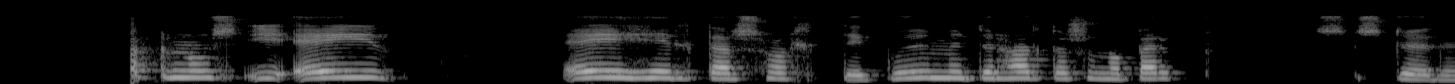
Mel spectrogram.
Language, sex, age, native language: Icelandic, male, 11, Icelandic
